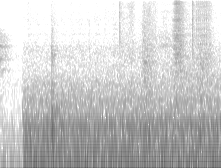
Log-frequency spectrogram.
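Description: Room tone: a steady low hum that comes in about a quarter second in, after a brief near-silent gap.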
